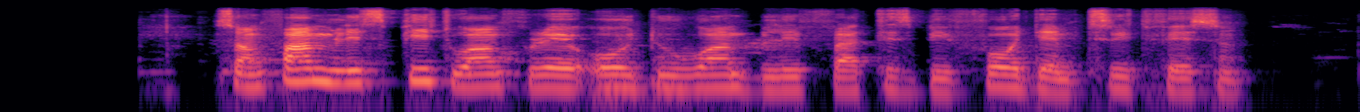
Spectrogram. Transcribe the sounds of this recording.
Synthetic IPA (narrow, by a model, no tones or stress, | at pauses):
sɔ̃mfamlispitwãnfɹeʔɔduwãnblifɹak̚tʰisbifɔdɛ̃mtʰɹitfɛsɔ̃n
